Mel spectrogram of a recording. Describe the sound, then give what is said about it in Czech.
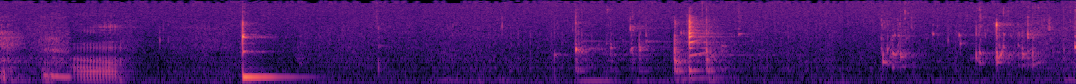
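Whisky poured into a glass: small liquid splashes and drips, a clear, ringing glassy clink, then a few more light trickles and taps, all fairly faint. “Já vám naliju whisky, ano? Ale jenom trošinku,”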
